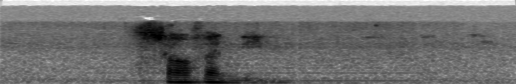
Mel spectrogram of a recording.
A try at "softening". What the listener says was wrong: Okay, this is pronounced as softening. So it's like open. The letter T is a silent letter T. So you don't pronounce as softening, but it's softening.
